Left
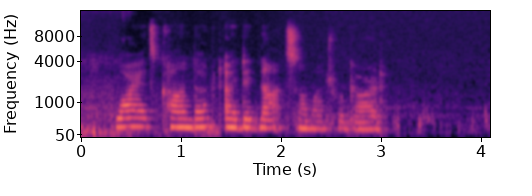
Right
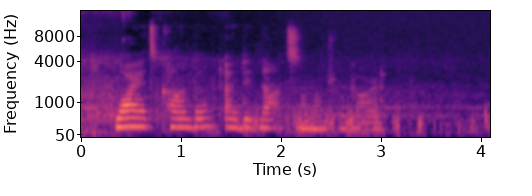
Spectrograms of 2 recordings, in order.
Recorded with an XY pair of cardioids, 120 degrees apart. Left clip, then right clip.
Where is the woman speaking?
35° right, 0.5 m; by 3.1 s 60° left, 1.8 m.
